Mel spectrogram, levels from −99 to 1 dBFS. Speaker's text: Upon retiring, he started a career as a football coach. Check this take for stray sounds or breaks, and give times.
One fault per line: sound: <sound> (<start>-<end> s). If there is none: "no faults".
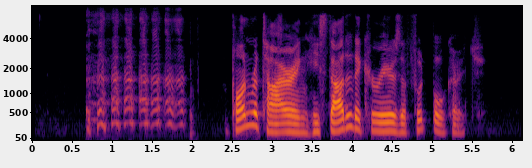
sound: laugh (0.7-2.1 s)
